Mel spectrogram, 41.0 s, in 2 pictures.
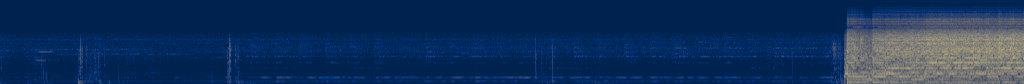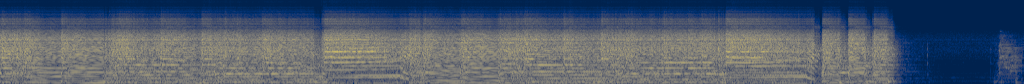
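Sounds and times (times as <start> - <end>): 
guitar: 0.0 - 39.2, 40.2 - 40.9.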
